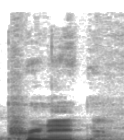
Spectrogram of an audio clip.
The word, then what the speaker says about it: prehnite: That's how I pronounce it. I think some people pronounce it prinit. I don't know which is probably the second one's the correct way to do it, but I like saying prehnite.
